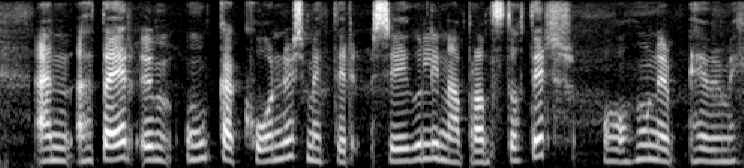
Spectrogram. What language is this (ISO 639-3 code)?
isl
